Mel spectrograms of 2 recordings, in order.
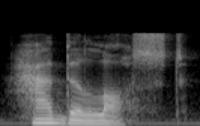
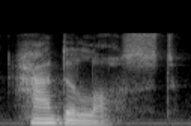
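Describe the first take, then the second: Both takes have the same delivery.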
